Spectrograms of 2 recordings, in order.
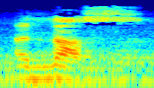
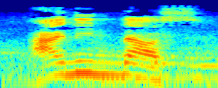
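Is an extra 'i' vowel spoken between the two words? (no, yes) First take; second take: no; yes. First: No linking vowel joins the two words. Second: An 'i' vowel links the two words. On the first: This is the underlying base form. "à la base, c'est An" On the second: This is the actual connected pronunciation. "on a une kasra pour le Wasl, pour la liaison"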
